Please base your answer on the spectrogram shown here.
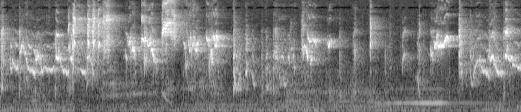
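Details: A group of happy budgerigars in an aviary twittering and warbling continuously, with rising and falling chirps and scratchy chatter overlapping.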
